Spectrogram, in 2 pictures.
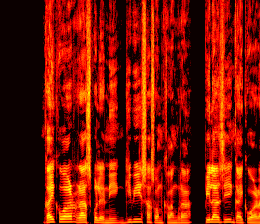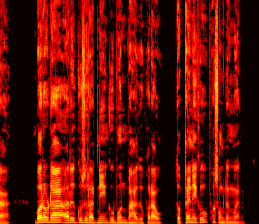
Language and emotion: Bodo, neutral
